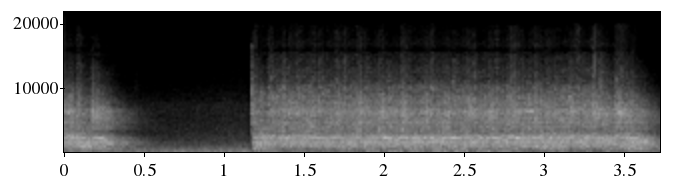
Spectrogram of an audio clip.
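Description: A rebuilt 250 Trail Blazer engine catches and runs steadily, loud and close, a brief dip settling into a strong, even idle with no voices.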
